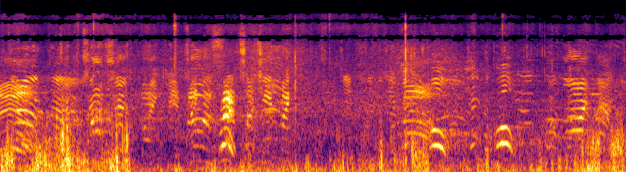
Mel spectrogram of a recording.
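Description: Distant shouts from players and spectators across an outdoor football pitch, a few short calls over a steady low rumble of wind on the microphone.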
